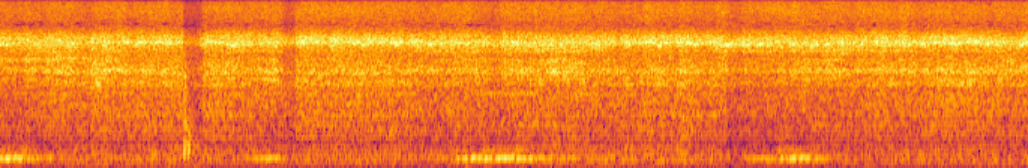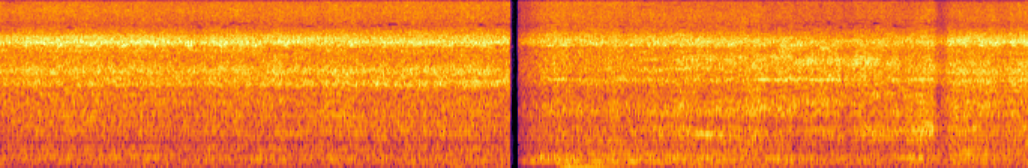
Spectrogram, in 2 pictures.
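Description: Large vertical band saw running and cutting through a wooden log, a steady high whine over a hiss. The sound drops out for an instant about ten seconds in, then carries on the same.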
